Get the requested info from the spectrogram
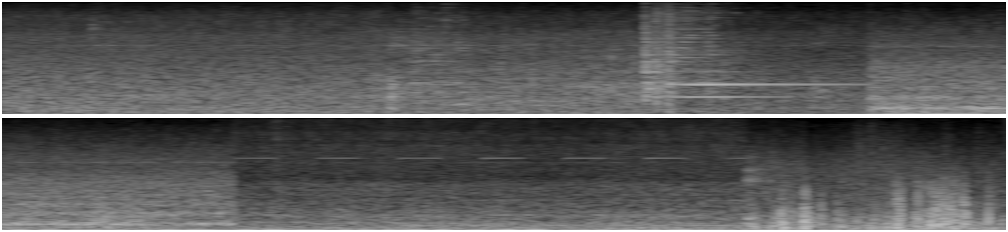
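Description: Shipboard sound during an underway replenishment at sea: a steady mix of rushing noise and low machinery hum from the ships and the transfer rig, changing abruptly at several cuts. A loud uneven crackle comes near the end.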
